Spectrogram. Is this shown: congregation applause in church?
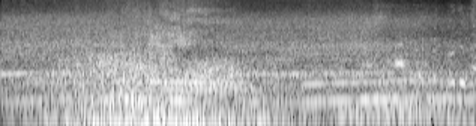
no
